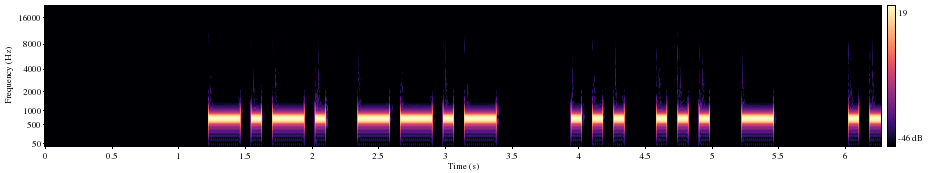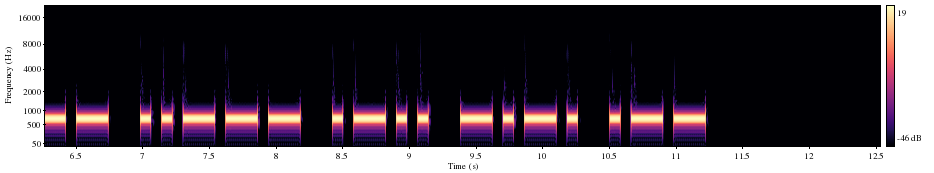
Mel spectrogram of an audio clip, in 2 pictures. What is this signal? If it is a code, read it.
Morse code, heard as a keyed tone, about 15 wpm, 700 Hz. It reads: CQ SST W2LCW
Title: K1USN SST QSO Practice - 15wpm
